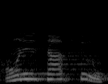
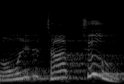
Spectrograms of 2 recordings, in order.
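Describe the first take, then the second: First: Said in the usual way. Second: "only the top two" high, loud and slow; stress on only the top two. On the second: Real, not acted. Stressing the rule being explained.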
